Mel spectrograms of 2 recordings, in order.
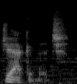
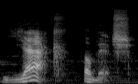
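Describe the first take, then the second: First: The name begins with a J sound. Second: The name begins with a Y sound. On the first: This is how the name is actually said. "But no, it's uh, it's it's Jakovich" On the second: This is the technically correct reading of the name. "if you pronounce it technically correctly, it turns into Yakovich"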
